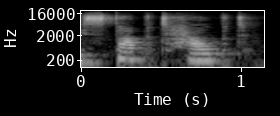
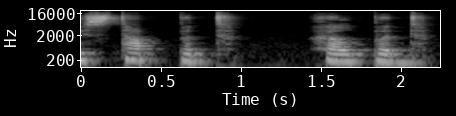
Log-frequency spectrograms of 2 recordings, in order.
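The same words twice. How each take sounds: First: The ending is a plain t sound. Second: The ending is not a plain t sound. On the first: The speaker calls it right. "It will be" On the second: The speaker calls it wrong. "It won't be"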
